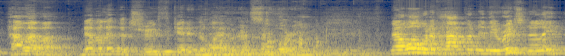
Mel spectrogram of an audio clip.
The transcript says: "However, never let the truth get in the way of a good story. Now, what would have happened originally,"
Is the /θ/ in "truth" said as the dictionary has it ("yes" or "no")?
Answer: yes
